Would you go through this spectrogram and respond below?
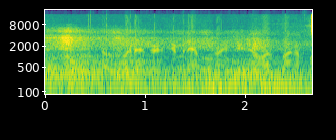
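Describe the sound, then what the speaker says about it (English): A Boeing 737 jet departs from Minneapolis–Saint Paul airport with a loud, steady engine roar that wavers and rumbles for a few seconds, heard alone. "Interrupting 737 departure."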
